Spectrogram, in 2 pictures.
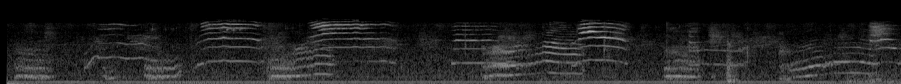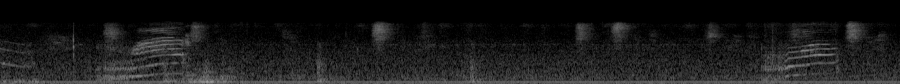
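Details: Mother cat talking to her kittens: a busy run of short, harmonic chirping meows and thin, high mews, densest over the first eleven seconds, then sparser calls over a steady low hum.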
